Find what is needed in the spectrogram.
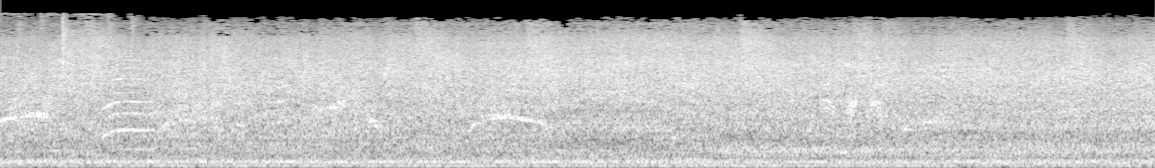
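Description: Steady rumbling wash of pool water around a camera held at the surface, with a few faint voices calling out in the background.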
